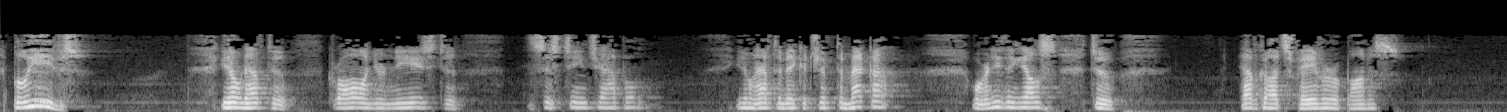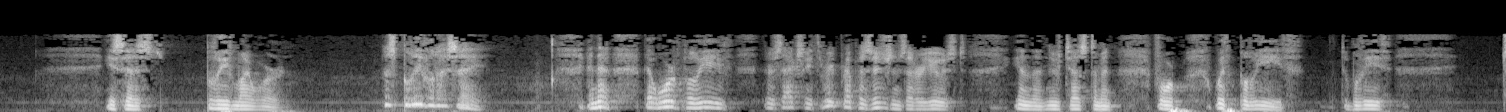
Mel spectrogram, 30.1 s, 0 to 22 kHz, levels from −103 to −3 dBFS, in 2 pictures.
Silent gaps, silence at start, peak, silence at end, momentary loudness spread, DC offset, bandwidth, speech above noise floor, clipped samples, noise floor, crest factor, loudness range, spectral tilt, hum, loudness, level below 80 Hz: none; 0 s; 0 dBFS; 0 s; 17 LU; under 0.1%; 6.4 kHz; 42 dB; under 0.1%; -61 dBFS; 20 dB; 4 LU; -5.5 dB/octave; none; -20 LUFS; -34 dBFS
